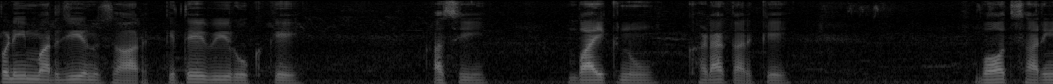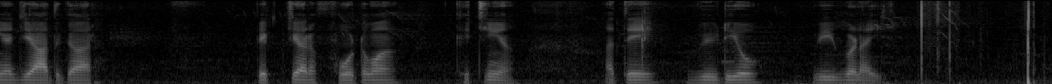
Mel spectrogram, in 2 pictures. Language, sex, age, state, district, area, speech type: Punjabi, male, 30-45, Punjab, Hoshiarpur, rural, spontaneous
